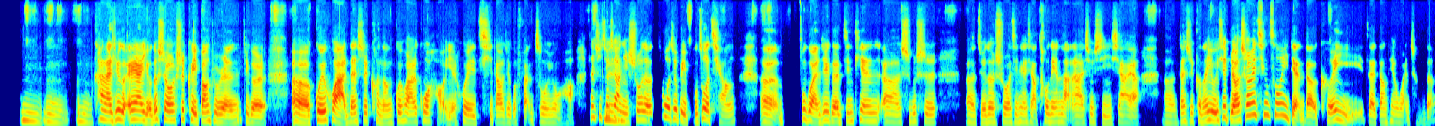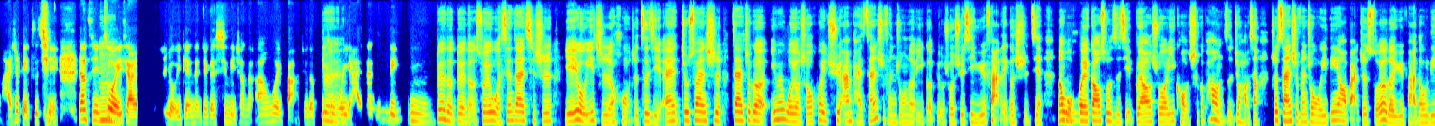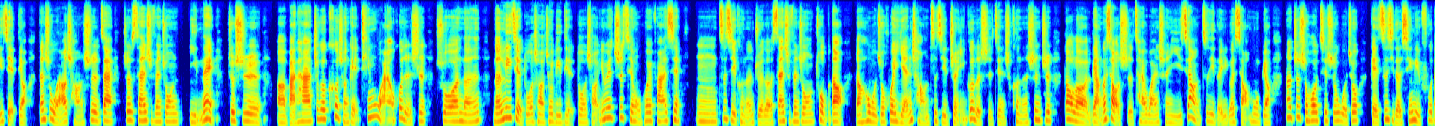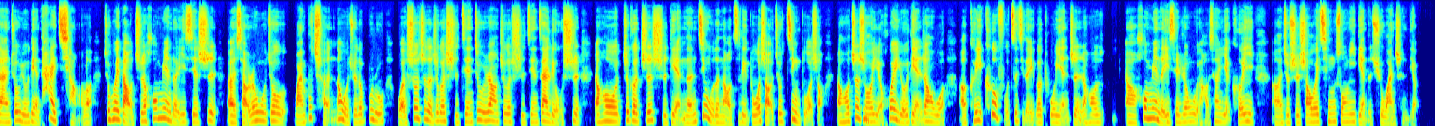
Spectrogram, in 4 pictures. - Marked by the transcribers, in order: other background noise; laughing while speaking: "己"
- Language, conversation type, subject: Chinese, podcast, 你如何应对学习中的拖延症？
